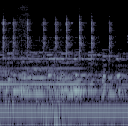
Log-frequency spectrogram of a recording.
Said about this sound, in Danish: Og han har vinduet stående åben, sådan at øh, jordkunsten dernede, han kan høre det, at der bliver skrevet på skrivemaskinen. Og, men det optager han jo over på en båndoptager.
